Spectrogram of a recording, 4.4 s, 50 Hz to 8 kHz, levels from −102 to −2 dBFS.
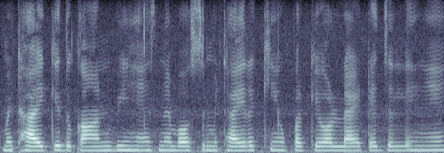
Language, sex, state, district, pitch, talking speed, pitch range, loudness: Hindi, female, Uttar Pradesh, Lucknow, 215 Hz, 245 wpm, 210-220 Hz, -21 LUFS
